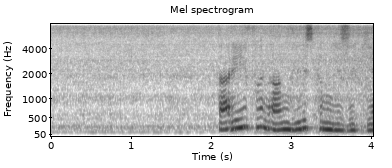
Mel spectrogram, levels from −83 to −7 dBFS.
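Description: From 2.09 to 3.96 s there's automatic gain rising: the gain control decides the speech is too quiet and ramps up by about 4 dB, so voice and background swell together.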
